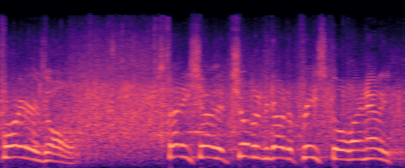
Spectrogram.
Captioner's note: applause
